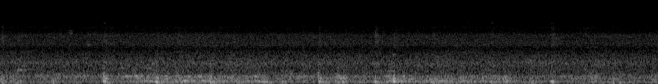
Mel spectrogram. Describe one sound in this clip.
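Train wheels knock over rail joints.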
